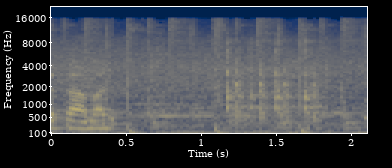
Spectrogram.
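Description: Sliced onions and dried mackerel pieces frying in oil in a nonstick pan, sizzling steadily as a utensil stirs through them.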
